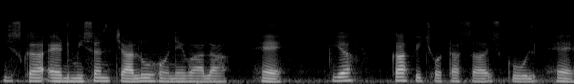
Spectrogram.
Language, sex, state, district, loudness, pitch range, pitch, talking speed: Hindi, male, Bihar, Muzaffarpur, -29 LUFS, 135-155 Hz, 145 Hz, 125 wpm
